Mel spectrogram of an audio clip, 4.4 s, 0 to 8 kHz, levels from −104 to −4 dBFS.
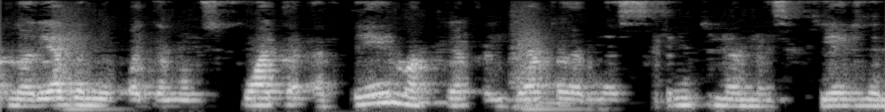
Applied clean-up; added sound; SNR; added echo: classical method Wiener filter.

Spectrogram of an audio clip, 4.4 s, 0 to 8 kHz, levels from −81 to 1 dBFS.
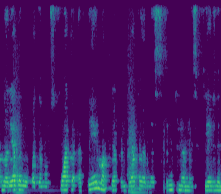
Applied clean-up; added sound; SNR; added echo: classical method spectral subtraction.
